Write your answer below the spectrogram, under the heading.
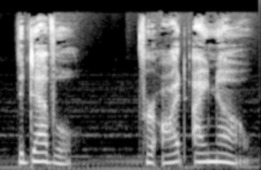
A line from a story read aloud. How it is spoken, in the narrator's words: So calmly, she replies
